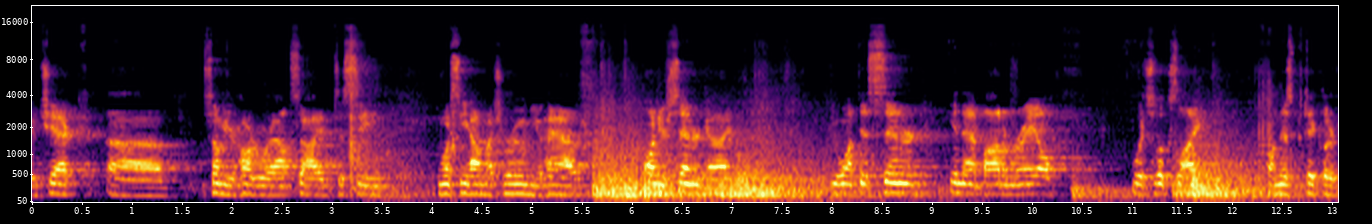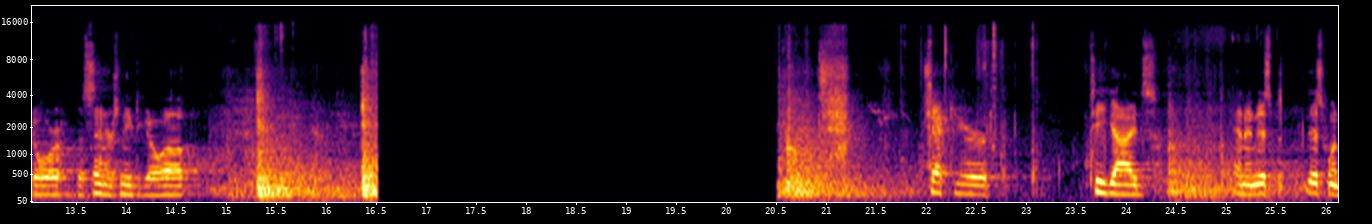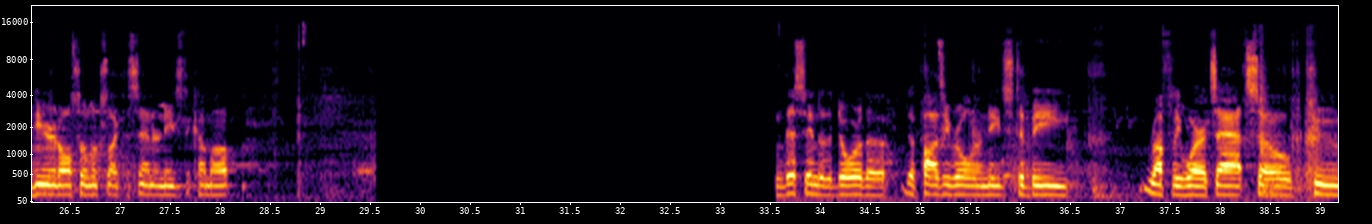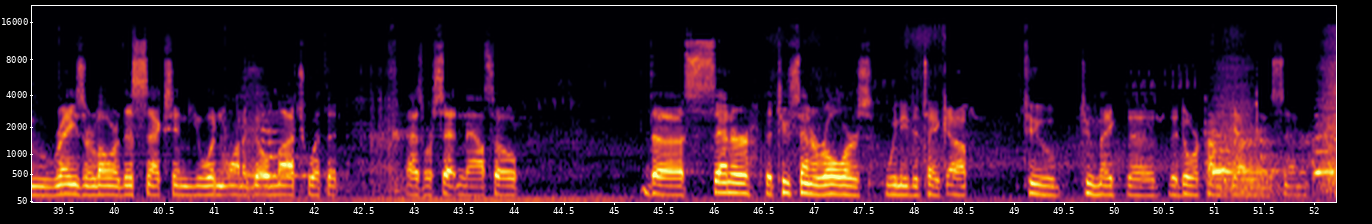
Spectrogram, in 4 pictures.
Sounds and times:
Speech: 0:00.0 - 0:07.1, 0:08.0 - 0:14.8, 0:22.0 - 0:22.8, 0:23.6 - 0:24.4, 0:25.1 - 0:28.2, 0:33.6 - 0:36.6, 0:37.2 - 0:44.1, 0:45.3 - 0:52.0.

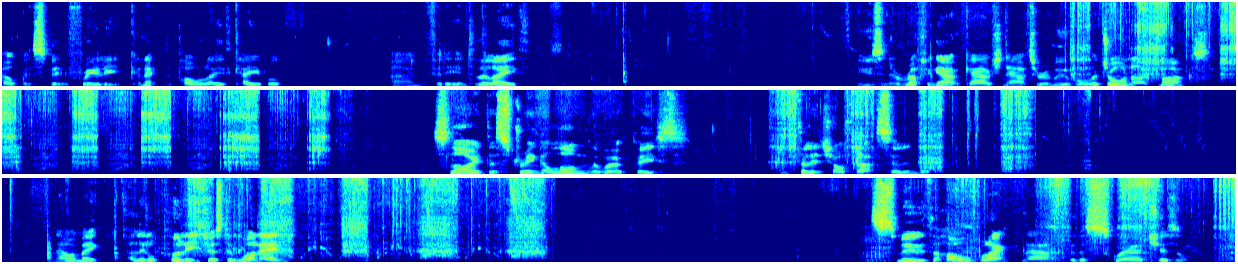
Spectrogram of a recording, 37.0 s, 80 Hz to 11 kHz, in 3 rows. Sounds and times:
Speech: 0:00.0 - 0:02.8, 0:03.9 - 0:05.2, 0:08.6 - 0:12.1, 0:16.7 - 0:19.2, 0:20.1 - 0:21.7, 0:25.2 - 0:27.6, 0:33.3 - 0:36.6
Wood: 0:10.6 - 0:15.7, 0:20.0 - 0:23.3, 0:25.1 - 0:30.2, 0:33.3 - 0:37.0.

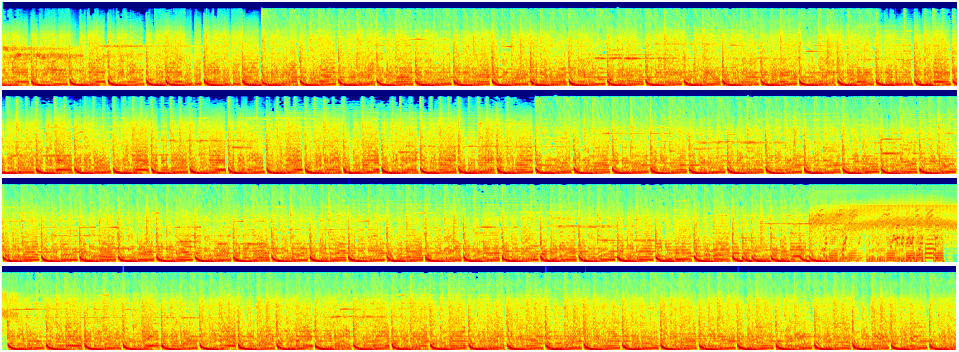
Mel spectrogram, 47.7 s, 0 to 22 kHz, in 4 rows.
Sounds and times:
Rhythm and blues: 0:00.0 - 0:47.7.

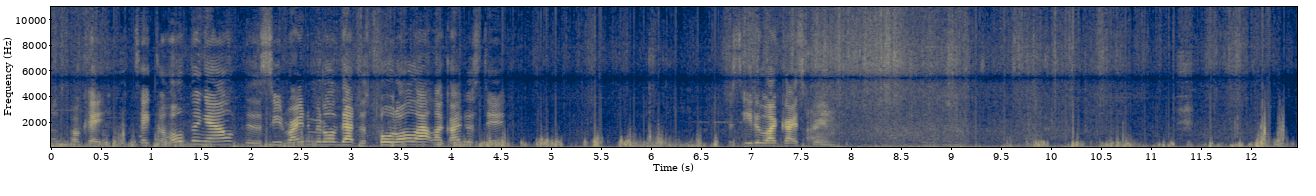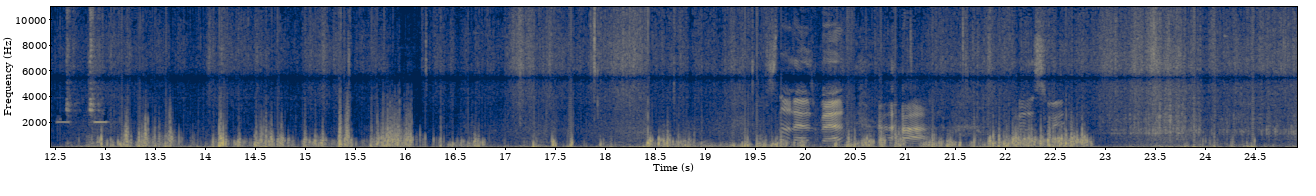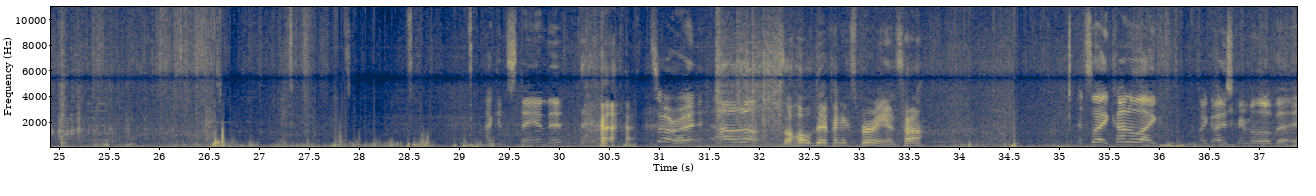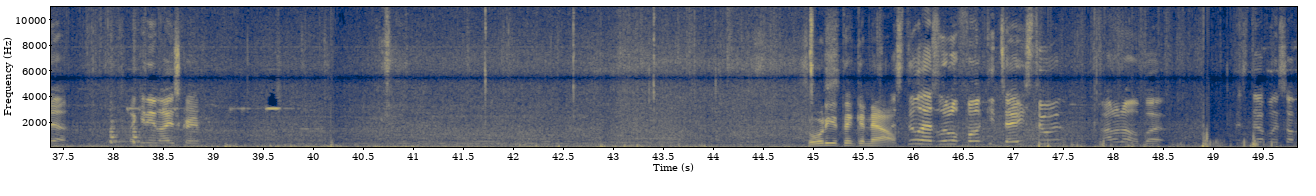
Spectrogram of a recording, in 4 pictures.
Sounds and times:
Car: 0:04.4 - 0:20.6, 0:21.4 - 0:49.8
Speech: 0:06.8 - 0:07.8, 0:35.2 - 0:37.6, 0:38.2 - 0:38.9, 0:44.9 - 0:48.5, 0:49.2 - 0:49.8.

